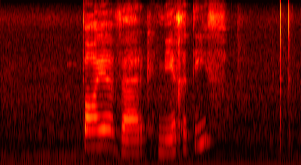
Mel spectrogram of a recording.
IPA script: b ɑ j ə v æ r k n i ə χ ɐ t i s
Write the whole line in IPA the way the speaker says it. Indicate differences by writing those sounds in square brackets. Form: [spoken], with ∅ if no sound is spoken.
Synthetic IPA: [p] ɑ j ə v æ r k n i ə χ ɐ t i [f]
